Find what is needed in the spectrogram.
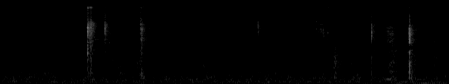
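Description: Cooked shrimp shell being peeled off by hand, giving a few small, sharp crackles: a close cluster about a second in and a few more near the end.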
